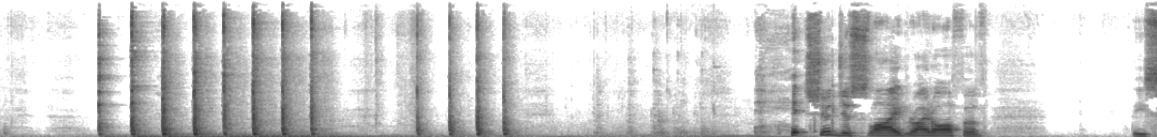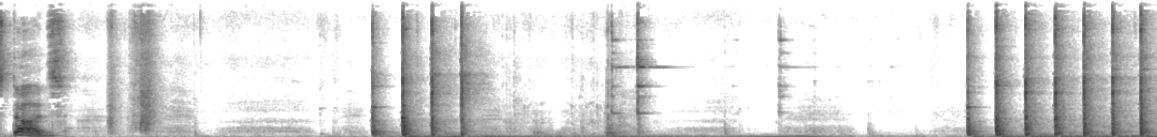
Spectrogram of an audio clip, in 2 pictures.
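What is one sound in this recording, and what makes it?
A hammer strikes metal in rapid blows.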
